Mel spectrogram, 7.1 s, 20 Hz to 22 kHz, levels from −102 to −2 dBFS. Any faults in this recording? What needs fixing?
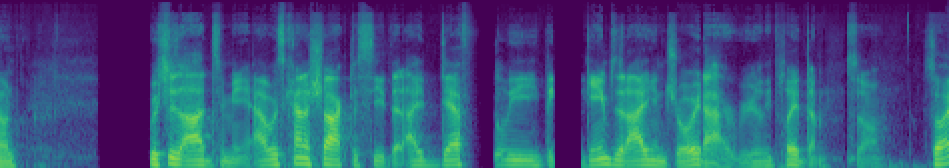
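Long network dropout at 3.49 to 3.73 s, just after "to see that I". The final sound smears into a fading buzz, then goes near-silent. Speech resumes with about 220 ms missing, likely because packets were lost in transit. Adding forward error correction or redundancy would help prevent this.

Playback stall at 4.15 to 4.37 s. The speech halts mid-flow for about 211 ms, then picks up again. That is likely a player buffer running dry or a blocked audio thread. A deeper playout buffer and a real-time audio thread would prevent this.

Time-compressed catch-up from 4.37 to 6.47 s. Right after the stall, the player works off its backlog by trimming and cross-fading small slices. The speech runs about 1.1 times fast at normal pitch. Smaller stalls, or a gentler catch-up rate, would prevent this.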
